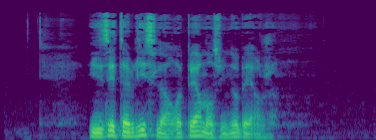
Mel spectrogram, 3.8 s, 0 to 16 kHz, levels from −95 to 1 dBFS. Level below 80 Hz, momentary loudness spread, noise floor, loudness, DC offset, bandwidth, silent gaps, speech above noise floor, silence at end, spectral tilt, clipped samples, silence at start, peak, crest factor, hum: -48 dBFS; 10 LU; -77 dBFS; -25 LUFS; under 0.1%; 11.5 kHz; none; 52 dB; 1.05 s; -4.5 dB/octave; under 0.1%; 0.9 s; -8 dBFS; 20 dB; none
